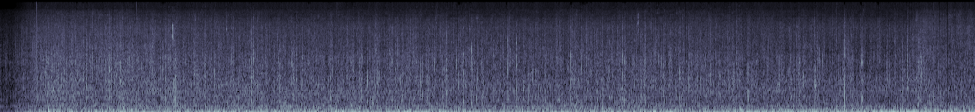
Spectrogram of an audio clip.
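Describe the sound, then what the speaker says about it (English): Dense, steady rain patters on a nearby surface at Loch Lomond, a continuous hiss dotted with sharper drops, with no voices. "But the rain has been on and off."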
